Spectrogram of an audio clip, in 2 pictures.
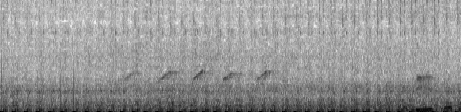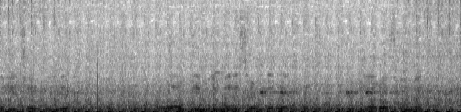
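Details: Royal Enfield Thunderbird Twinspark, high-RPM/smoke issue being troubleshot, restarted with filter blocked off, no throttle: even single-cylinder thump about nine beats a second, no hunting or misses, no smoke; clean idle.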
